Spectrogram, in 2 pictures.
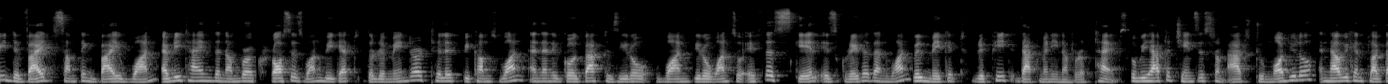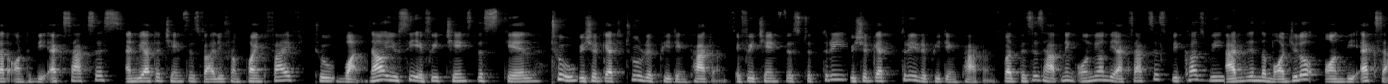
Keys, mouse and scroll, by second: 0.4 click, 0.6 click, 7.5 middle click, 7.6 scroll down 1, 9.9 middle click, 10.8 middle click, 12.3-13.1 drag, 13.2-14.5 drag, 14.9 click, 16.3 click, 17.5 middle drag, 19.0 shift+click, 21.5 shift+click, 25.6 middle click, 26.2 click, 26.7 middle click.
